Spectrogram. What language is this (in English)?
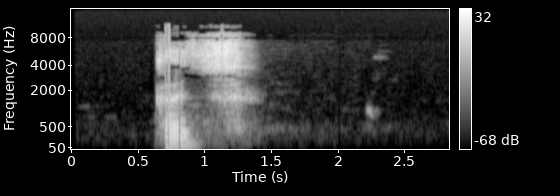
Gawri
